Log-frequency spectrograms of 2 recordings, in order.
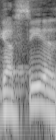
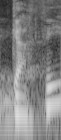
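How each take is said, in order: First: The c is said like an s. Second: The c is said like a th. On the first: This is not how it is said in Spain. "they don't say Garcia" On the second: This is how it is said in Spain. "In Spain, ... they say Garcia"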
